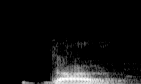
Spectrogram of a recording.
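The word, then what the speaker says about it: ذ: তাহলে জাল হচ্ছে জিব্বার আগা সামনের উপরে দুই দাঁতের আগার সাথে লাগবে, তিন আলিফ টেনে পড়তে হবে।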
